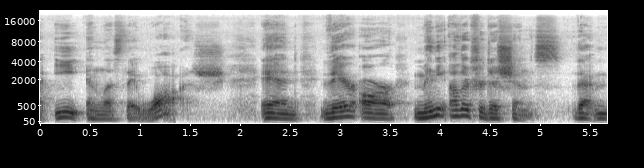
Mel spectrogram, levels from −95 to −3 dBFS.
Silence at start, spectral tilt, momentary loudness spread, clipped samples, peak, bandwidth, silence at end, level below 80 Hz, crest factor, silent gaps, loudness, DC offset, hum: 0 s; -4.5 dB/octave; 9 LU; under 0.1%; -8 dBFS; 19.5 kHz; 0 s; -68 dBFS; 16 dB; none; -25 LUFS; under 0.1%; none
